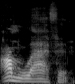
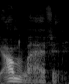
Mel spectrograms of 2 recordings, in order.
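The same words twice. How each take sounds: First: Louder, almost shouting it, cracking up; loud laughing admission. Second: Said in the usual way. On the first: Real, not acted. Streamer reacting to [name]'s outfit, loud and amused. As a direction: give it a loud burst of amusement.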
